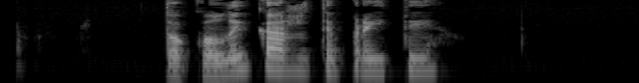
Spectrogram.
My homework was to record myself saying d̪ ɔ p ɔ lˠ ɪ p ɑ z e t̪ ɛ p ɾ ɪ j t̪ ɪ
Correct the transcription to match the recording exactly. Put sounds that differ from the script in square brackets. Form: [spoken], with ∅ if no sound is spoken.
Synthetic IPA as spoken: [t̪] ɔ [k] ɔ lˠ ɪ [k] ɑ [ʒ] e t̪ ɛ p ɾ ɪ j t̪ ɪ

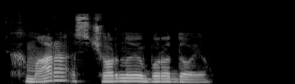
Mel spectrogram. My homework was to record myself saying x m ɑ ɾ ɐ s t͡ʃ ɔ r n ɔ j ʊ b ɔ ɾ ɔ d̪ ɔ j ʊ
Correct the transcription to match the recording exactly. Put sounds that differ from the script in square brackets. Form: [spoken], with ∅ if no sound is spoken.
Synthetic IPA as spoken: x m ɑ ɾ ɐ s t͡ʃ ɔ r n ɔ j ʊ b ɔ ɾ ɔ d̪ ɔ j ʊ

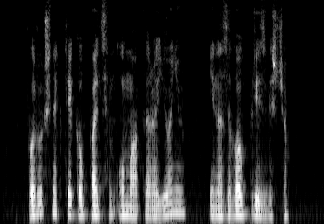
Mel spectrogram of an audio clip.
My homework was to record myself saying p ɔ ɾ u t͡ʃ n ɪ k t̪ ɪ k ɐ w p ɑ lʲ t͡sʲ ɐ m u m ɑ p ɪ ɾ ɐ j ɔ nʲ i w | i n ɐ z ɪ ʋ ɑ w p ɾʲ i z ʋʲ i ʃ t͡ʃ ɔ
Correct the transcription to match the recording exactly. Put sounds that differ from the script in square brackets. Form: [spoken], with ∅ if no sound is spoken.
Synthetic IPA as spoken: p ɔ ɾ u t͡ʃ n ɪ k t̪ ɪ k ɐ w p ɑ lʲ t͡sʲ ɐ m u m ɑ p ɪ ɾ ɐ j ɔ nʲ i w | i n ɐ z ɪ ʋ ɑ w p ɾʲ i z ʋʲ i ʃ t͡ʃ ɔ

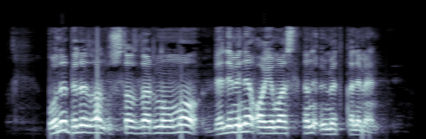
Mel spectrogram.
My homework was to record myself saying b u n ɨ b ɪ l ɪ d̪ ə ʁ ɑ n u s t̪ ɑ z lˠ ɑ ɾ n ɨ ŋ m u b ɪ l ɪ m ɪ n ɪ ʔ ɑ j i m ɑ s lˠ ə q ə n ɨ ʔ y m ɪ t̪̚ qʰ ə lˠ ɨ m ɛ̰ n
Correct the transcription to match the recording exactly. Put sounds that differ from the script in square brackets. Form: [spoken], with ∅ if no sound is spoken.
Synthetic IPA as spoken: b u n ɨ b ɪ l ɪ d̪ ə ʁ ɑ n u s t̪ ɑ z lˠ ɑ ɾ n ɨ ŋ m u b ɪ l ɪ m ɪ n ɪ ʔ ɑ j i m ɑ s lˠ ə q ə n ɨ ʔ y m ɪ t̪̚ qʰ ə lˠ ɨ m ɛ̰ n

